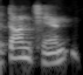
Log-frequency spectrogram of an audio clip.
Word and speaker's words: dantian: the dungeon okay so he talked about the dun tin uh you pronounce absolutely correct that is this is two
